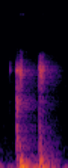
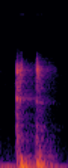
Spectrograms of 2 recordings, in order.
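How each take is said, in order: First: The k and t are blended together. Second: The k and t are blended together.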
